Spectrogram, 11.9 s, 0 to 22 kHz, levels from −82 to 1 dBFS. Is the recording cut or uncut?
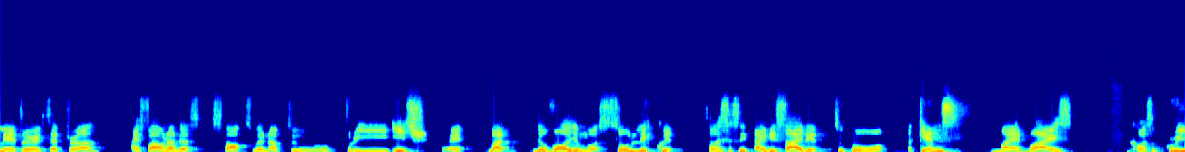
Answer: cut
